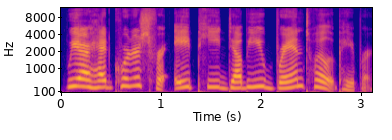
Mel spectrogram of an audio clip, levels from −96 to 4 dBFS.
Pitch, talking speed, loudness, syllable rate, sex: 250 Hz, 190 wpm, -18 LUFS, 5.2 syllables/s, female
